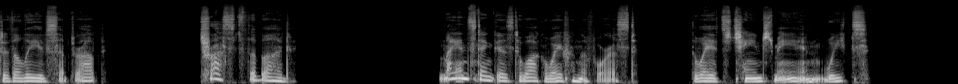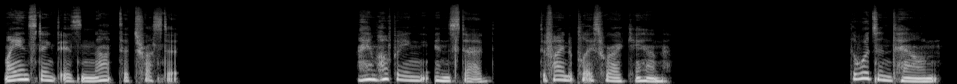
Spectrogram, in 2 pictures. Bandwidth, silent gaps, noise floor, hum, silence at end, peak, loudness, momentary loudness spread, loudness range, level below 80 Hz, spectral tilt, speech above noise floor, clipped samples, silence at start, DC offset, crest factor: 16.5 kHz; none; -83 dBFS; none; 0.2 s; -6 dBFS; -18 LUFS; 10 LU; 4 LU; -54 dBFS; -6 dB/octave; 66 dB; under 0.1%; 0 s; under 0.1%; 14 dB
